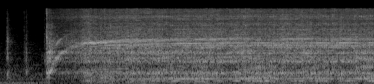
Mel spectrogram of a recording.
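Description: An electric mixer whirs steadily and close as it blends cream cheese with milk for a no-bake lemonade cheesecake, starting after a few soft clicks and running alone without talk.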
